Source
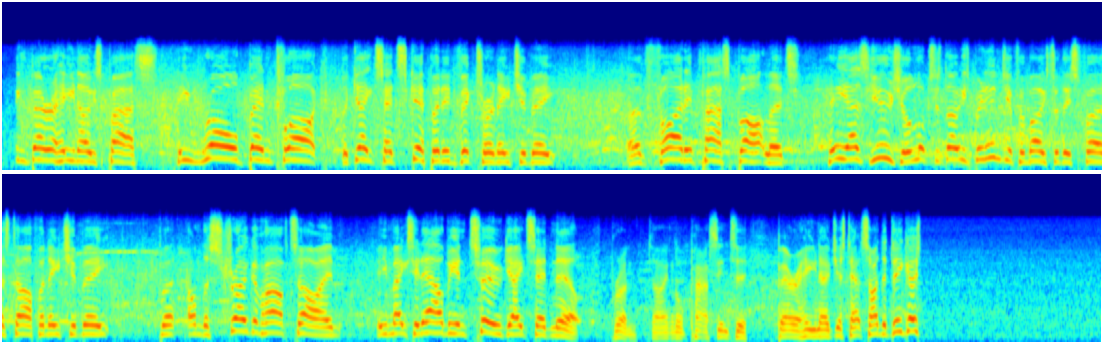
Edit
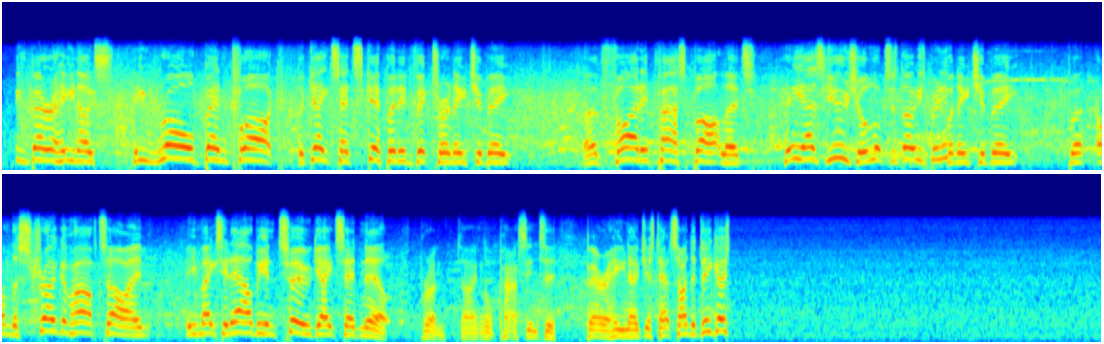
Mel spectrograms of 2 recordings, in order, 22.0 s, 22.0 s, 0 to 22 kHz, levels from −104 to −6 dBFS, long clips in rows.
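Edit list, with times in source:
0.92–1.36 s: delete
9.89–11.36 s: delete

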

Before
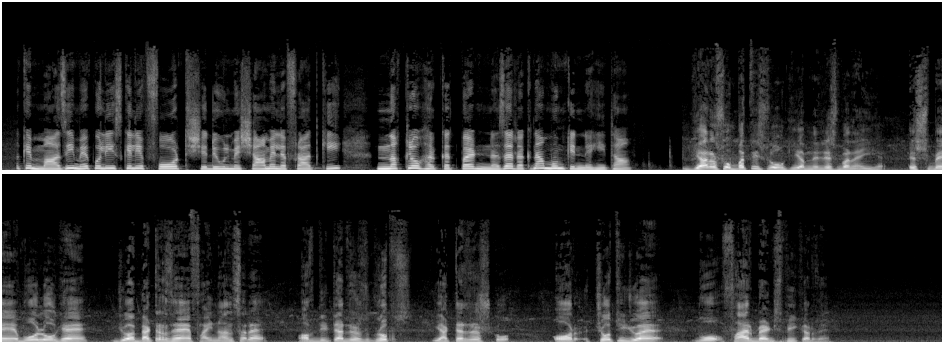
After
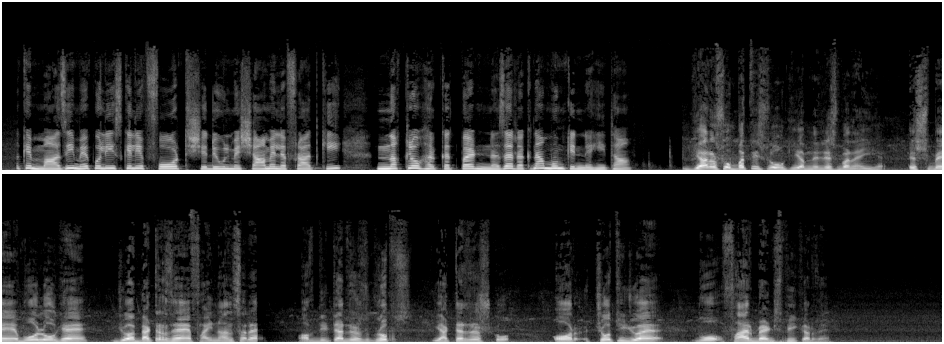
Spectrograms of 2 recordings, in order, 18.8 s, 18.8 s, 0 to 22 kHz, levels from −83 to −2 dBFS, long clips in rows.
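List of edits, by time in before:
11.95–12.71 s: fade in

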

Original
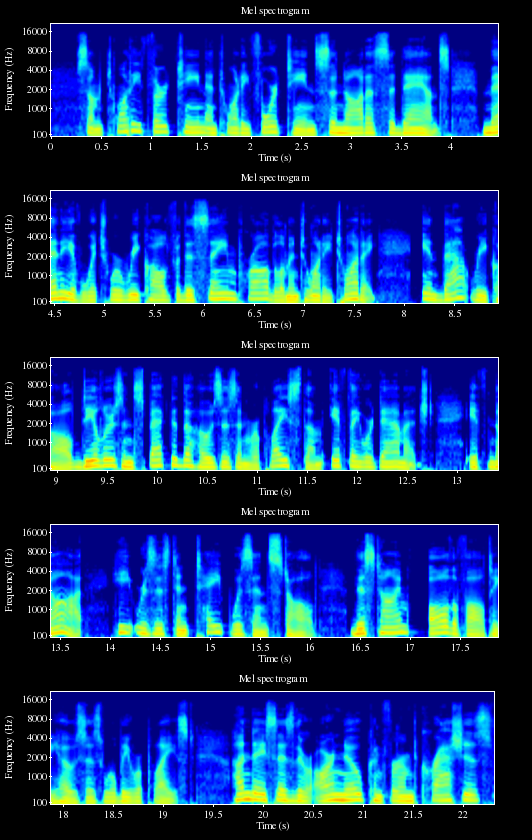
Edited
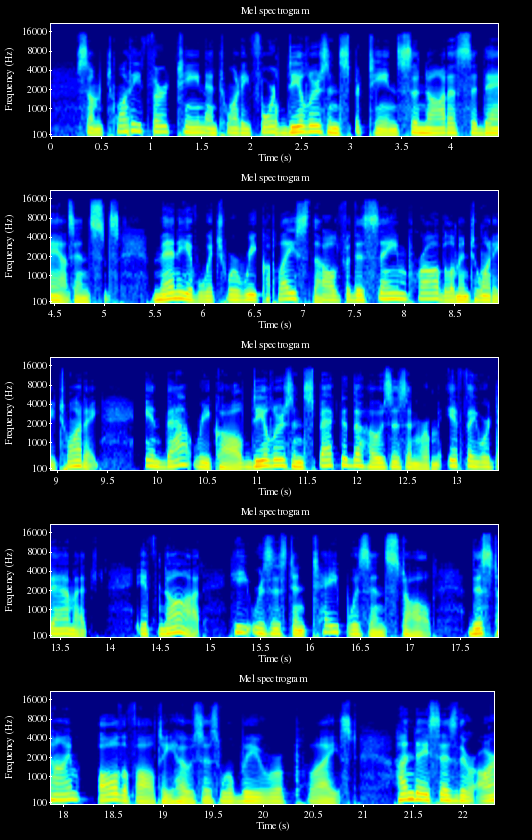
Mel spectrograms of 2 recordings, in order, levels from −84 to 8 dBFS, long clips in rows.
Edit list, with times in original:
9.11–9.93 s: copy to 2.23 s
11.03–11.56 s: move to 5.47 s
12.58–13.30 s: fade in
15.36–15.71 s: copy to 3.82 s
18.52–18.98 s: stretch 2×

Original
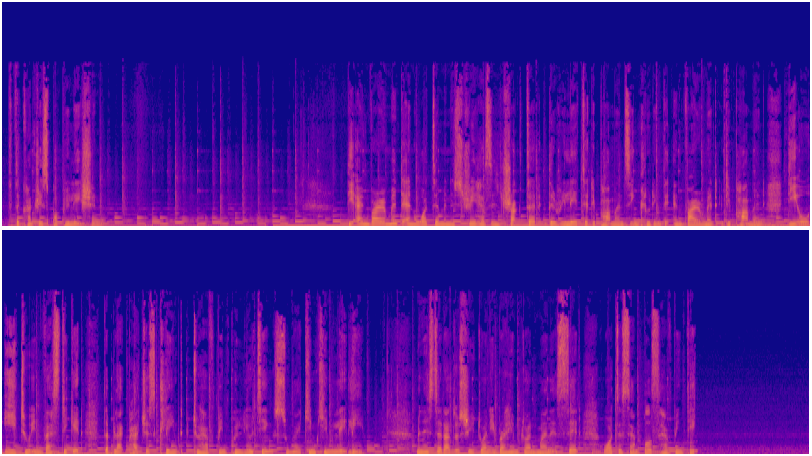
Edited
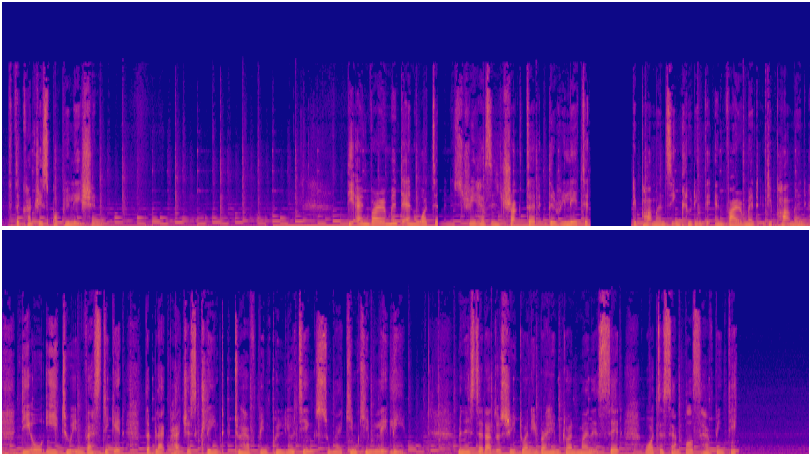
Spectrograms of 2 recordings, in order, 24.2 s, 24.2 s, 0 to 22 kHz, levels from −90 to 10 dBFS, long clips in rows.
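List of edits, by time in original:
6.54–7.15 s: fade in
8.83 s: insert silence 0.62 s

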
